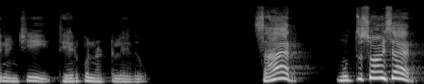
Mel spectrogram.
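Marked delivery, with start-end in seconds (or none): 2.5-4.1 higher calls across the veranda; calling out. Acted. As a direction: call him from far off. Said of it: "అరిచాను".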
